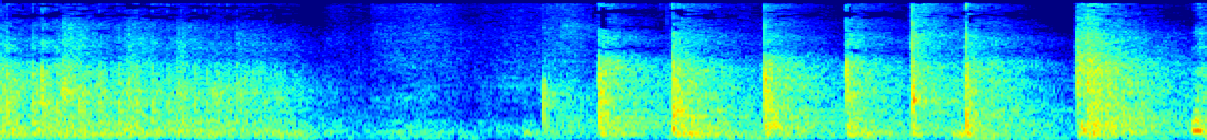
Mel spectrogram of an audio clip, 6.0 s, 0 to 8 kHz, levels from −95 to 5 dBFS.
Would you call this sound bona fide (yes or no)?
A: yes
